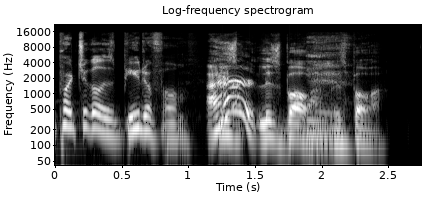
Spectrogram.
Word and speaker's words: Lisboa: Lisboa. That's how you say it in Portuguese.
